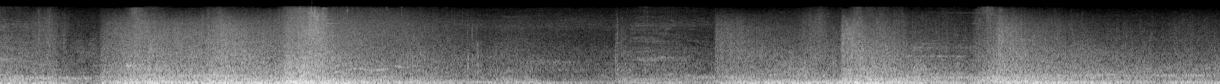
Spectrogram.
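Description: Heavy crashing impacts boom as a huge creature slams the ground.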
